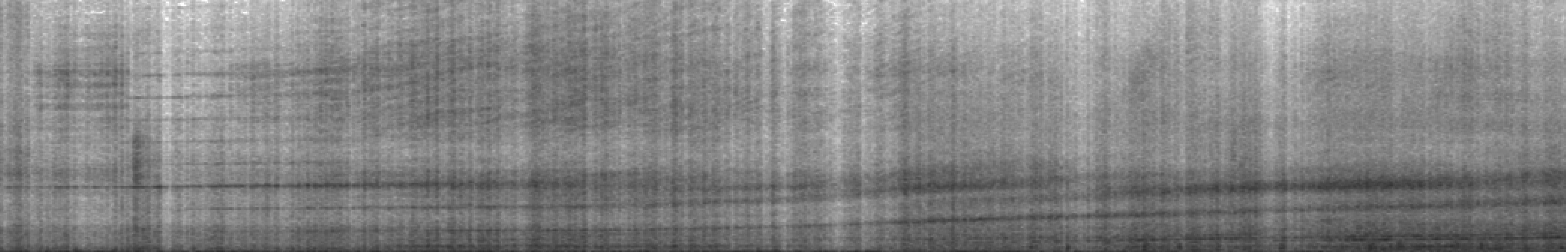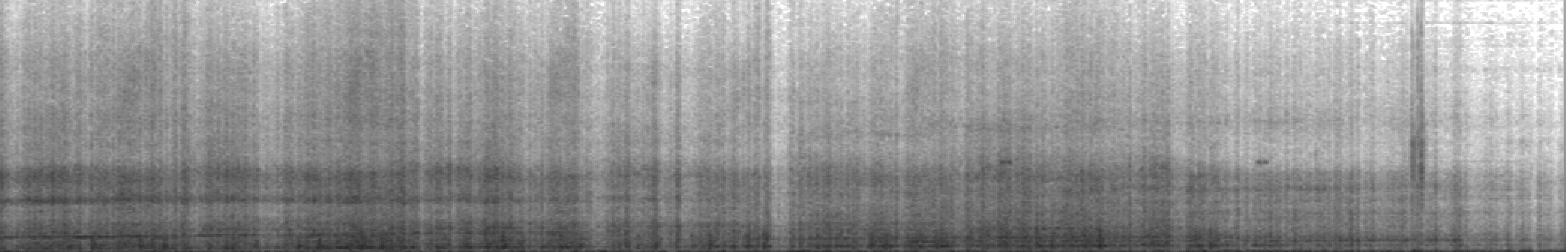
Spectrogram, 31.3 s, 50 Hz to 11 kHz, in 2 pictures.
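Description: Long Island Rail Road Kawasaki M9 electric multiple-unit train pulling away. Its traction motors give off a whine of several tones that rise in pitch together as it picks up speed, then level off, over a steady rumble of wheels on the rails.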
